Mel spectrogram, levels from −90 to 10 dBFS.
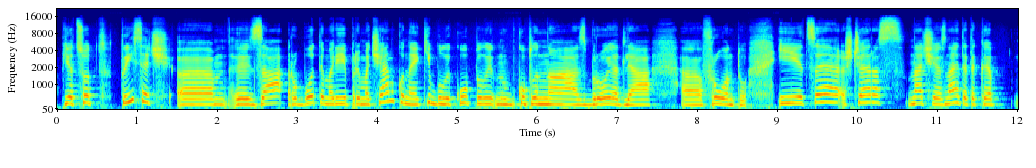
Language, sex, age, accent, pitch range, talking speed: Ukrainian, female, 20-39, native, 215-270 Hz, 95 wpm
